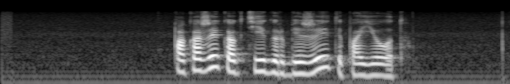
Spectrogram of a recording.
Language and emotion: Russian, neutral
